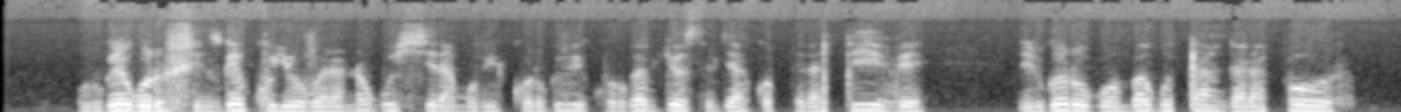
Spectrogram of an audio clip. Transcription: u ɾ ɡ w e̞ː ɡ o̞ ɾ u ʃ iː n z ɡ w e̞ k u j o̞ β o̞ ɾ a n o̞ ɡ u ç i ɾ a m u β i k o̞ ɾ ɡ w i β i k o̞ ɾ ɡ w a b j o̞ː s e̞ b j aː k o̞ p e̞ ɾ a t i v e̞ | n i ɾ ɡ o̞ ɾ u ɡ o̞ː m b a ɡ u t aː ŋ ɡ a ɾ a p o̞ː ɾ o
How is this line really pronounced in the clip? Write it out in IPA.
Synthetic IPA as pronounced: u ɾ ɡ w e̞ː ɡ o̞ ɾ u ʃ iː n z ɡ w e̞ k u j o̞ β o̞ ɾ a n o̞ ɡ u ç i ɾ a m u β i k o̞ ɾ ɡ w i β i k o̞ ɾ ɡ w a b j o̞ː s e̞ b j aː k o̞ p e̞ ɾ a t i v e̞ | n i ɾ ɡ o̞ ɾ u ɡ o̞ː m b a ɡ u t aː ŋ ɡ a ɾ a p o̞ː ɾ o

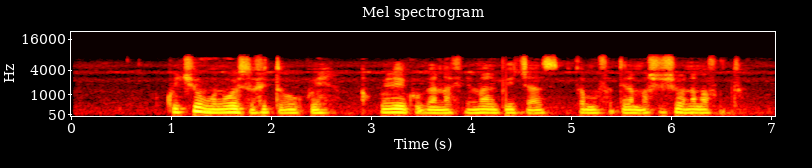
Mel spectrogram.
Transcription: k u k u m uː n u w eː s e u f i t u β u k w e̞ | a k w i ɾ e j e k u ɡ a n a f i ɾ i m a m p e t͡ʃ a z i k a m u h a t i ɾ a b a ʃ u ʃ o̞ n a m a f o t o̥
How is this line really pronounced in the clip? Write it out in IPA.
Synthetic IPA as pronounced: k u c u m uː n u w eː s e u f i t u β u k w e̞ | a k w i ɾ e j e k u ɡ a n a f i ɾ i m a n p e t͡ʃ a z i k a m u f a t i ɾ a m a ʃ u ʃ o̞ n a m a f o t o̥

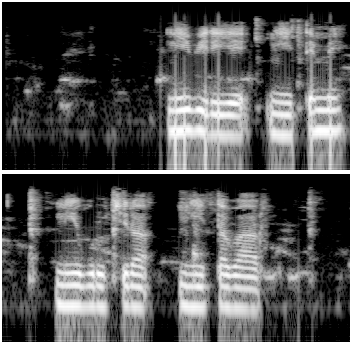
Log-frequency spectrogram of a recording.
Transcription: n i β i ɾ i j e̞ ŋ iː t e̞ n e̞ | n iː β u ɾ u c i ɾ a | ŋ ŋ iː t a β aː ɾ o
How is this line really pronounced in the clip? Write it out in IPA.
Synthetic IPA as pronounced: n i β i ɾ i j e̞ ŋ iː t e̞ m e̞ | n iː β u ɾ u c i ɾ a | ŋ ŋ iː t a β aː ɾ o

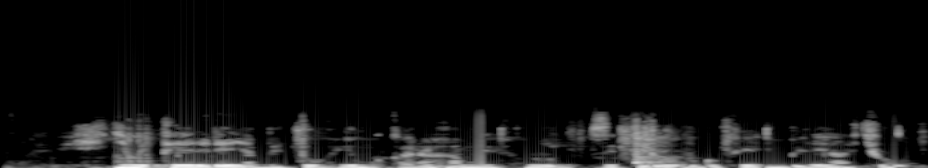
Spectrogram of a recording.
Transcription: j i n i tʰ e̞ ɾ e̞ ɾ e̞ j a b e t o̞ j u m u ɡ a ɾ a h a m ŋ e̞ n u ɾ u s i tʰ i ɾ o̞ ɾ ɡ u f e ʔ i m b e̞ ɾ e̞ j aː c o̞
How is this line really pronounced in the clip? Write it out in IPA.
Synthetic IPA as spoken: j i m i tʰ e̞ ɾ e̞ ɾ e̞ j a b e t o̞ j u m u k a ɾ a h a m ŋ e̞ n u ɾ u z i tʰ i ɾ o̞ ɾ ɡ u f e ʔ i m b e̞ ɾ e̞ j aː c o̞

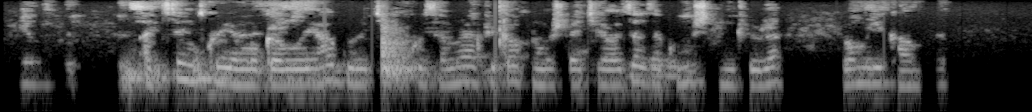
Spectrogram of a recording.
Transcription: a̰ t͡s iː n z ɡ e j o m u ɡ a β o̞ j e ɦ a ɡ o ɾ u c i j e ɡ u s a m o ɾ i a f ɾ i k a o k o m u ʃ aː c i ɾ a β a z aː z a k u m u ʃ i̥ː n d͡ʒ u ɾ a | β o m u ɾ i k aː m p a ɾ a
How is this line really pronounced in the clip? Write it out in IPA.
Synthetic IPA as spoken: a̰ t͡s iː n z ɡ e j o m u ɡ a β o̞ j a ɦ a ɡ u ɾ u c i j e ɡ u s a m u ɾ i a f ɾ i k a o k u m u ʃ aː c i ɾ a β a z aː z a k u m u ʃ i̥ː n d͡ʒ u ɾ a | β o m u ɾ i k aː m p a ɾ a

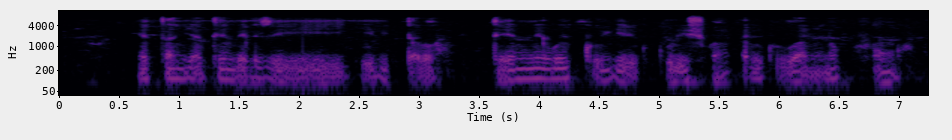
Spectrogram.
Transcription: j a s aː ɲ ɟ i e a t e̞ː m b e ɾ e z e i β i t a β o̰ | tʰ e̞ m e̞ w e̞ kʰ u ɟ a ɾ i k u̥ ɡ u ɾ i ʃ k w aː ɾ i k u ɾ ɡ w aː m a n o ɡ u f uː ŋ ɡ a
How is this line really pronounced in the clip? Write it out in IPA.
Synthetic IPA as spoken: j a t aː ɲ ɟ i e a t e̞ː m b e ɾ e z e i β i t a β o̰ | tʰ e̞ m e̞ w e̞ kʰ u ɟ i ɾ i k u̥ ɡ u ɾ i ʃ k w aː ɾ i k u ɾ ɡ w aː ɲ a n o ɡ u f uː ŋ ɡ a

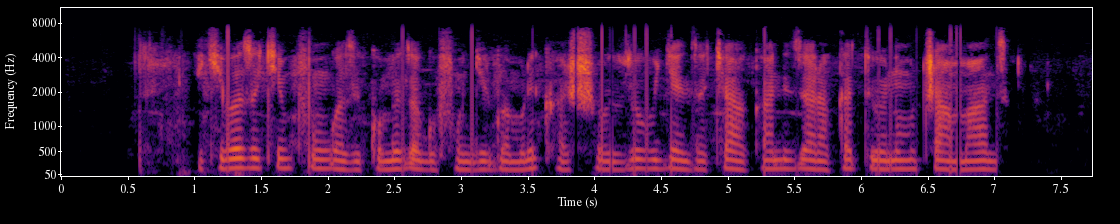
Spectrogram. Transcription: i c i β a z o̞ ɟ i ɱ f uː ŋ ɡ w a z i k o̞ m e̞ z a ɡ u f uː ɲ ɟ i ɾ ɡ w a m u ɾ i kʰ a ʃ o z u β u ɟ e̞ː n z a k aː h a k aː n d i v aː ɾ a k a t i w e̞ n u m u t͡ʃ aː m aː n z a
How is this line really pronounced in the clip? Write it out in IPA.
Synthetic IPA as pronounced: i c i β a z o̞ c i ɱ f uː ŋ ɡ w a z i k o̞ m e̞ z a ɡ u f uː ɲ ɟ i ɾ ɡ w a m u ɾ i kʰ a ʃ o z u β u ɟ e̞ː n z a c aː h a k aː n d i z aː ɾ a k a t i w e̞ n u m u t͡ʃ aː m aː n z a

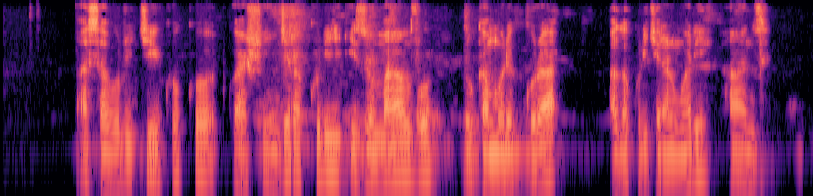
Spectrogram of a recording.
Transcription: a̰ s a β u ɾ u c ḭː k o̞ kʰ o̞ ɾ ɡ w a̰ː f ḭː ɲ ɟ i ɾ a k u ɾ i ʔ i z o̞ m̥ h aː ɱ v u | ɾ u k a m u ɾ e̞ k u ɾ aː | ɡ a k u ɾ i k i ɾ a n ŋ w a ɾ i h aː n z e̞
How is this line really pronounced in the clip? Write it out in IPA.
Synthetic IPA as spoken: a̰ s a β u ɾ u c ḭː k o̞ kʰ o̞ ɾ ɡ w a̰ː ʃ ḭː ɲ ɟ i ɾ a k u ɾ i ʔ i z o̞ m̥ h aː ɱ v u | ɾ u k a m u ɾ e̞ k u ɾ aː | ɡ a k u ɾ i c i ɾ a n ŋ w a ɾ i h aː n z e̞

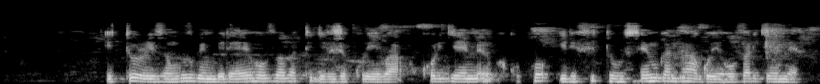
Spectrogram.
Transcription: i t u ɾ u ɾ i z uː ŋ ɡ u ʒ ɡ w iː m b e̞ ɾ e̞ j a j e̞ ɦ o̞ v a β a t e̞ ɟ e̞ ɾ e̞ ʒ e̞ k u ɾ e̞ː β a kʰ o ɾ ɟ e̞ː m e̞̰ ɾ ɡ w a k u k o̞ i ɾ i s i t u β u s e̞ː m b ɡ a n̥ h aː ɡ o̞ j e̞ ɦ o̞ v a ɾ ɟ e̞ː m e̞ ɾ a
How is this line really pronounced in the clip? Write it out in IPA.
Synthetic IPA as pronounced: i t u ɾ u ɾ i z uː ŋ ɡ u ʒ ɡ w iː m b e̞ ɾ e̞ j a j e̞ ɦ o̞ v a β a t e̞ ɟ e̞ ɾ e̞ ʒ e̞ k u ɾ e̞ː β a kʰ o ɾ ɟ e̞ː m e̞̰ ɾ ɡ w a k u k o̞ i ɾ i f i t u β u s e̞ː m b ɡ a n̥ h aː ɡ o̞ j e̞ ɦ o̞ v a ɾ ɟ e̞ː m e̞ ɾ a

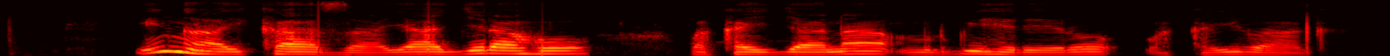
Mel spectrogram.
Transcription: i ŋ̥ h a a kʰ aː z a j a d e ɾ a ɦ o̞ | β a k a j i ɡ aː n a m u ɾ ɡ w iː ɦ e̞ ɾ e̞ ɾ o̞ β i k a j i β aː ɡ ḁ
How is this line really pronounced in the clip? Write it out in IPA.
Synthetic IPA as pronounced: i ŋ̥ h a i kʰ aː z a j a ɟ e ɾ a ɦ o̞ | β a k a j i ɟ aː n a m u ɾ ɡ w iː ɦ e̞ ɾ e̞ ɾ o̞ β a k a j i β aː ɡ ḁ

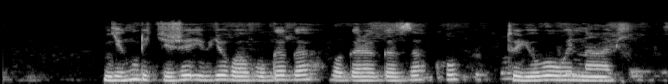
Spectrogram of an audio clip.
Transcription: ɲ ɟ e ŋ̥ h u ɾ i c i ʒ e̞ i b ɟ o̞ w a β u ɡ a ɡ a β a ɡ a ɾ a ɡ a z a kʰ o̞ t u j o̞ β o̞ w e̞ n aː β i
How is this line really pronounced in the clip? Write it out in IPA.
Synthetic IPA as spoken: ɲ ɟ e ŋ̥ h u ɾ i c i ʒ e̞ i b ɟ o̞ β a v u ɡ a ɡ a β a ɡ a ɾ a ɡ a z a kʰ o̞ t u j o̞ β o̞ w e̞ n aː β i

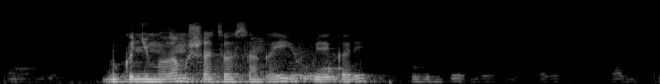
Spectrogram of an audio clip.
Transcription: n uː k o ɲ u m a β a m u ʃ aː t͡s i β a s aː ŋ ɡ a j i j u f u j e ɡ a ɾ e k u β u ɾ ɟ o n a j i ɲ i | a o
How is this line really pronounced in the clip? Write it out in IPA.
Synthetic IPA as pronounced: n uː k o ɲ u m a β a m u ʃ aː t͡s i β a s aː ŋ ɡ a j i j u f u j e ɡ a ɾ e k u β u ɾ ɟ o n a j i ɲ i | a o

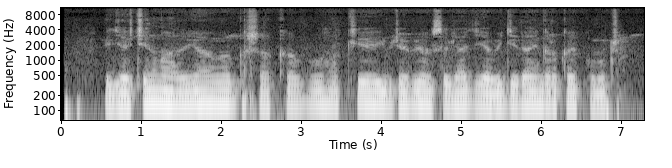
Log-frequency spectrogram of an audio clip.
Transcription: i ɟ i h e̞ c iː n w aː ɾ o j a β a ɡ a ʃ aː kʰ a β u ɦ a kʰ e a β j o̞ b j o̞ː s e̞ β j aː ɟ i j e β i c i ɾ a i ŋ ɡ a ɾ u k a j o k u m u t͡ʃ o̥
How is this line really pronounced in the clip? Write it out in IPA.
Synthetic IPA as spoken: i ɟ i h e̞ c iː n w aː ɾ o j a β a ɡ a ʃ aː kʰ a β u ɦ a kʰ e i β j o̞ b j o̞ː s e̞ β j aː ɟ i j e β i ɟ i ɾ a i ŋ ɡ a ɾ u k a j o k u m u t͡ʃ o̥

